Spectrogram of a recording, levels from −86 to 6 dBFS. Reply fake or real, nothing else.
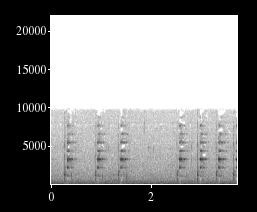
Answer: fake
